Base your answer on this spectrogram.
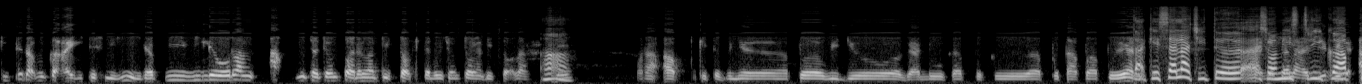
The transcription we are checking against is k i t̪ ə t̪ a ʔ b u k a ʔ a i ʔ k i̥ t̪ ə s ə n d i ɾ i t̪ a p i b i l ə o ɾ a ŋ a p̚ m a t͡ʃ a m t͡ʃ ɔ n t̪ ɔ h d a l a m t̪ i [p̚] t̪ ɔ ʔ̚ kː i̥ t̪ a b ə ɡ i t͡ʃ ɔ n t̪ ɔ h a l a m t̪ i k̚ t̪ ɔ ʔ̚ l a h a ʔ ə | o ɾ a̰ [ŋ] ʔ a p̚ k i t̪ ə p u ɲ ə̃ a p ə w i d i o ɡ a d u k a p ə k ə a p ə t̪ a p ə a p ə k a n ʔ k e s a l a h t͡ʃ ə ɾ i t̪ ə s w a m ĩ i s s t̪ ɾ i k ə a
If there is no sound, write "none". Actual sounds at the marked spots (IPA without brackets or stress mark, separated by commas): k̚, ŋ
